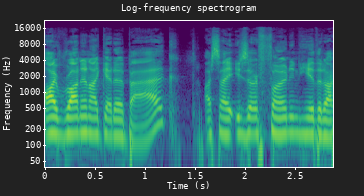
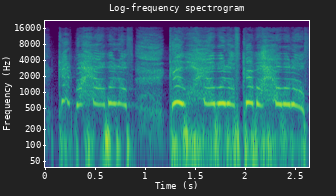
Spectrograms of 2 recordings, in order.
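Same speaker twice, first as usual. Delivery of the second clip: mock screaming, much higher. Speaker retells what a woman said when they ran over to her, imitating her screaming. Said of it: "She is screaming".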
